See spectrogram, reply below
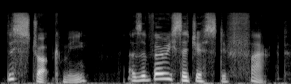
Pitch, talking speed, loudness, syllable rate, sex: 165 Hz, 165 wpm, -19 LUFS, 5.0 syllables/s, male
